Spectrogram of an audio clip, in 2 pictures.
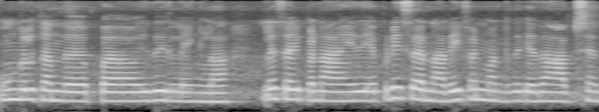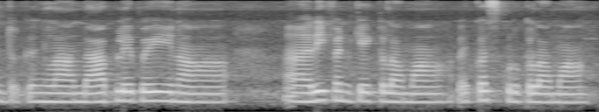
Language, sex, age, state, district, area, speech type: Tamil, female, 60+, Tamil Nadu, Mayiladuthurai, rural, spontaneous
